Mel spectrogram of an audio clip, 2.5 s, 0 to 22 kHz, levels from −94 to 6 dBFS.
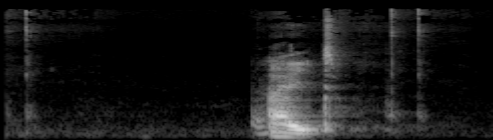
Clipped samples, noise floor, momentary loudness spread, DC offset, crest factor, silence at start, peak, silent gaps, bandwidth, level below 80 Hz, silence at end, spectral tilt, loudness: under 0.1%; -72 dBFS; 25 LU; under 0.1%; 20 dB; 1.3 s; -4 dBFS; none; 17 kHz; -76 dBFS; 0.8 s; -5.5 dB/octave; -21 LUFS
